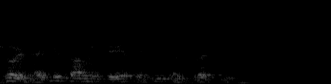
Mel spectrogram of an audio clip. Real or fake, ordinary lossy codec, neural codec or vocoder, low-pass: fake; Opus, 16 kbps; vocoder, 44.1 kHz, 128 mel bands, Pupu-Vocoder; 3.6 kHz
